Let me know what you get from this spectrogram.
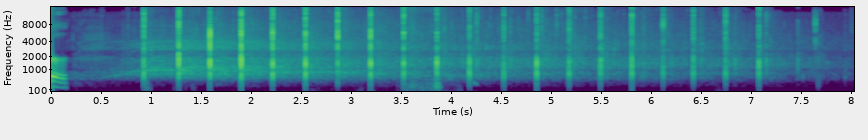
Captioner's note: applause and Cheers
